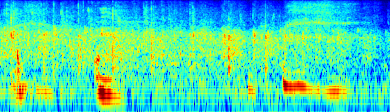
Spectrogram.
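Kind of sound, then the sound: crowd, audience clapping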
